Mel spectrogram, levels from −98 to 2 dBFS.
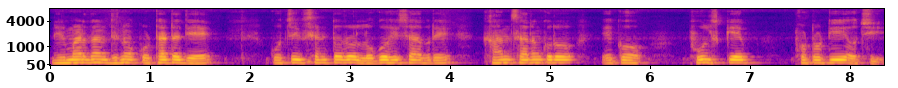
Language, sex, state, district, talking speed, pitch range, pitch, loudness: Odia, male, Odisha, Malkangiri, 145 wpm, 140-155 Hz, 150 Hz, -17 LUFS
